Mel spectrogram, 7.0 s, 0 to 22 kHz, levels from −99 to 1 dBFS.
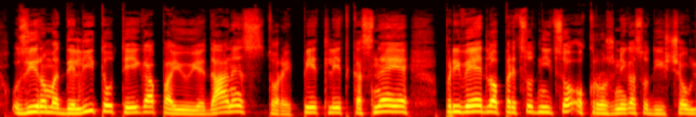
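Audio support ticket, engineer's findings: No fault found on listening through the speech clip. No symptom heard that would point to any component in the chain.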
